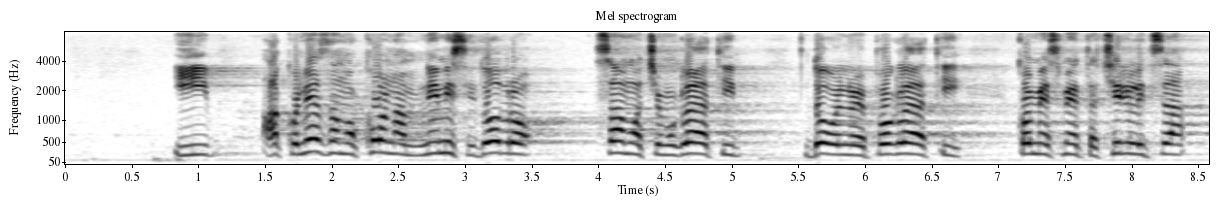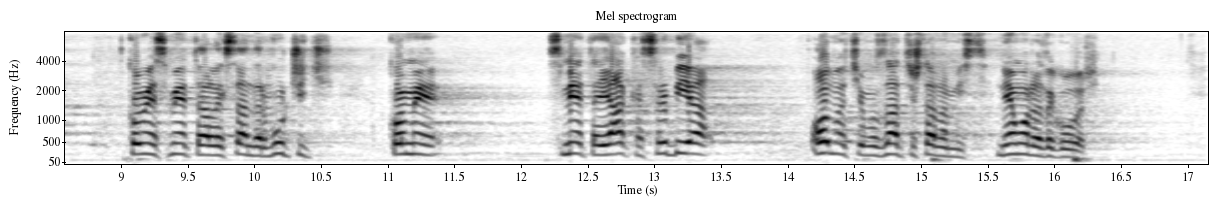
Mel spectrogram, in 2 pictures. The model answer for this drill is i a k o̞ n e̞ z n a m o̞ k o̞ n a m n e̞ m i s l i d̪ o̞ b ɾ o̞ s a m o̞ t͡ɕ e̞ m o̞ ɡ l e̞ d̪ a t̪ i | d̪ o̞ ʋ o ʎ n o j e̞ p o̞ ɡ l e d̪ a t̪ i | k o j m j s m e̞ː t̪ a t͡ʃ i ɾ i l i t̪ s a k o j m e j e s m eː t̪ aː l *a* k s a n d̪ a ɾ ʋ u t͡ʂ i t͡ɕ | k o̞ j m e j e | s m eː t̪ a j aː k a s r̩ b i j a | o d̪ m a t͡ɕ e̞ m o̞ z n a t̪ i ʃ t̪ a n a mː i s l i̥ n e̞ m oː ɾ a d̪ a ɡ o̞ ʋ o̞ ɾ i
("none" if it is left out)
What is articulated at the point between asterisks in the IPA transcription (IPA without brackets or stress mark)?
e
